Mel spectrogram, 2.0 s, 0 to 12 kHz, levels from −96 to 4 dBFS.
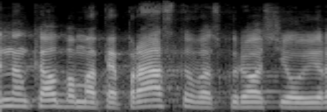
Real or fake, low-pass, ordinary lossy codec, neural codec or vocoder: real; 10.8 kHz; Opus, 24 kbps; none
